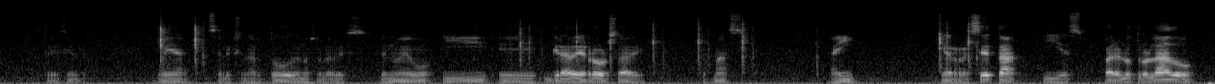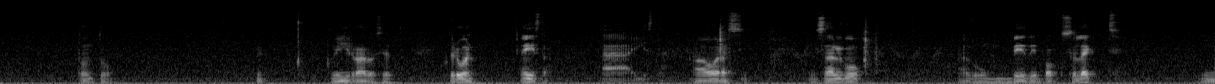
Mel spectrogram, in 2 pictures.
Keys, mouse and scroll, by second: 1.4 a, 2.7-4.7 drag, 5.1 ctrl+z, 9.2 r, 9.5 z, 14.1 click, 14.9 KP_3, 18.1 click, 19.1 a, 19.7-20.0 scroll up 1, 20.6 b, 21.1 click.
